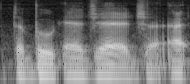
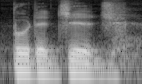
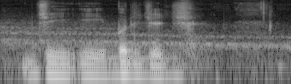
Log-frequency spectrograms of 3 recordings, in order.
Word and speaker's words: Buttigieg: sounds to me like Buttigieg, and that the last syllable is more like Jidge, Buttigieg.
